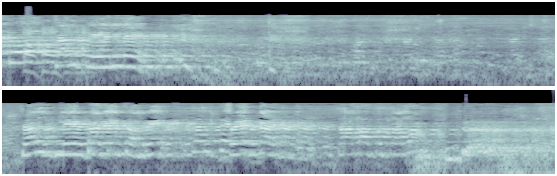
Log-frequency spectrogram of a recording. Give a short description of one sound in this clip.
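A man sings loudly through a microphone and loudspeaker.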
